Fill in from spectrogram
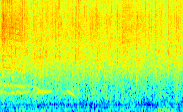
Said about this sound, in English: Give him a hand clap of praise if he's provided for you and your family.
